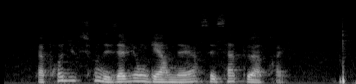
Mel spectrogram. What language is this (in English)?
French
